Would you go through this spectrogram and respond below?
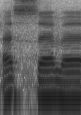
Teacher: Terjadi sebab karena adanya hamzah yang datang setelah huruf mad berupa alif. Maka bunyi suara ma dipanjangkan 4 atau 5 harokat. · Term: mad wajib muttasil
